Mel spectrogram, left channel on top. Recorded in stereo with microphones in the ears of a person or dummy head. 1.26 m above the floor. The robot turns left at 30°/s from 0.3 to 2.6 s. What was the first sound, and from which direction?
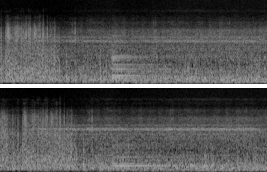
A guitar, 75° left.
